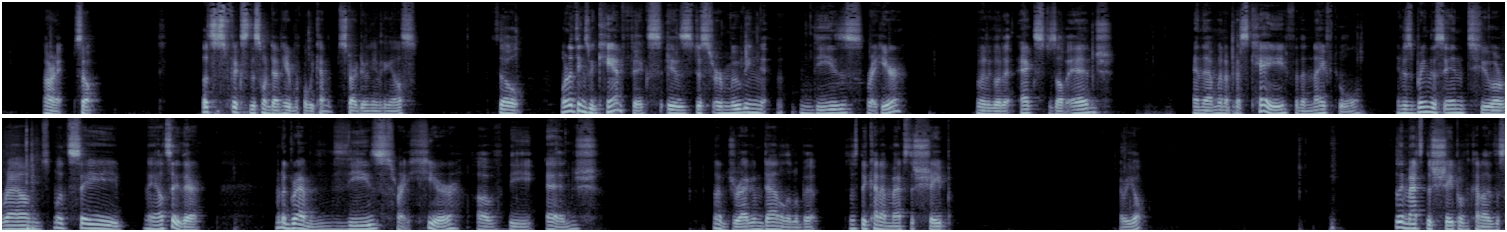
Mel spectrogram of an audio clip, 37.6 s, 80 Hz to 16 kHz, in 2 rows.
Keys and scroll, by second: 6.0 Tab, 6.9 Tab, 8.1 2, 9.0 alt+z, 11.4 x, 13.4 1, 14.1 alt+z, 15.1 k, 18.8 Return, 27.1 g, 27.3 g, 34.7 typing.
